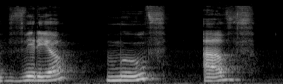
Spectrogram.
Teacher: F, unvoiced. Top teeth on lower lip, continuous airflow with friction. Heard in fire, laugh, phone.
